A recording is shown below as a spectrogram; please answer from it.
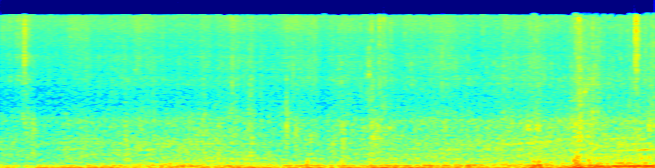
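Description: Car engine and road noise heard from inside the cabin: a low rumble that dips at the start and then grows steadily louder as the car makes a turn and picks up speed.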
